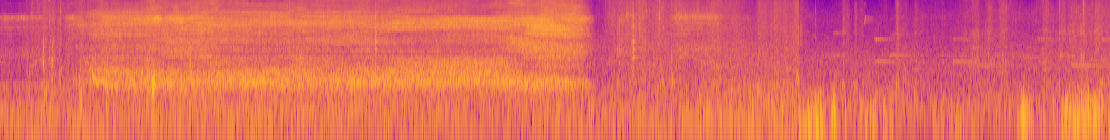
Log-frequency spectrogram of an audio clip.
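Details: Hognose snake playing dead, giving a steady, loud, breathy hiss that runs unbroken for about six seconds and then cuts off abruptly, leaving quiet background with a few soft knocks and rustles.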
